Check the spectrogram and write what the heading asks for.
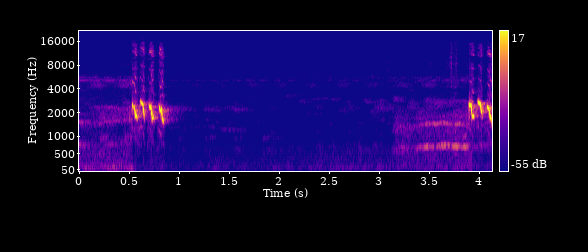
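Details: Sooty-headed bulbul, a wild-caught bird, sounding as a lure to prompt a reluctant bird to sing: two quick bursts of four bright chattering notes, near and then at the end, with faint lower drawn-out whistles between.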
